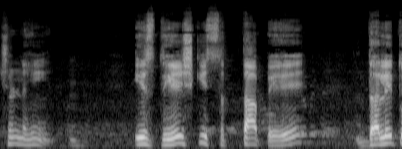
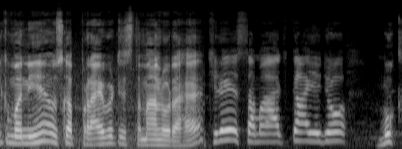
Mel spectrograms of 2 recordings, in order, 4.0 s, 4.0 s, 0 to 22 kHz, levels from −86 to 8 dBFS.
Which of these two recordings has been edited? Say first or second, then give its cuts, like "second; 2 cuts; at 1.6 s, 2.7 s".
second; 1 cut; at 2.1 s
